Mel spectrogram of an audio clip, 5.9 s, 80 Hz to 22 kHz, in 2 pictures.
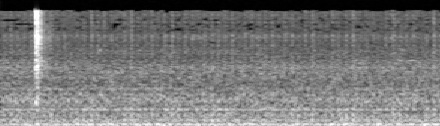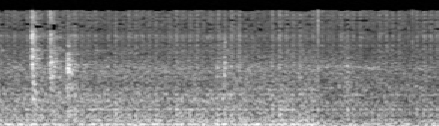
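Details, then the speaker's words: Suzuki Mehran (2014–16 model) petrol engine at low uneven idle with occasional stumble and sharp ticks, missing and hunting; long cranking on cold mornings; misfire with rough idle from a bad fuel injector. "आगे मैं आपको engine की situation check करवाता हूं engine जो है ना वो काफी व्यवहार रेट हो रहा है और मिसिंग ए रहा है"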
